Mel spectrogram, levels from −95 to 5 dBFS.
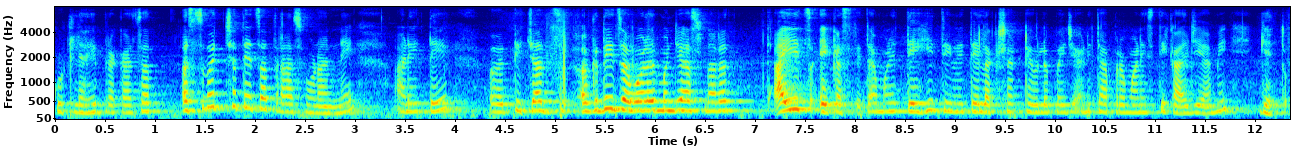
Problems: constant background noise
